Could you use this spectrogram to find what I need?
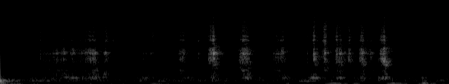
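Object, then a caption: Black-coated scratch art card scratched with a wooden stylus. A wooden stylus scratches continuously across the coating of a flat, black-coated scratch art card, about A4 in size, lying on a table. Quiet, dry scraping comes in short repeated strokes, with a gritty midrange centred around 1.5 kHz and bright, hissy edges.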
